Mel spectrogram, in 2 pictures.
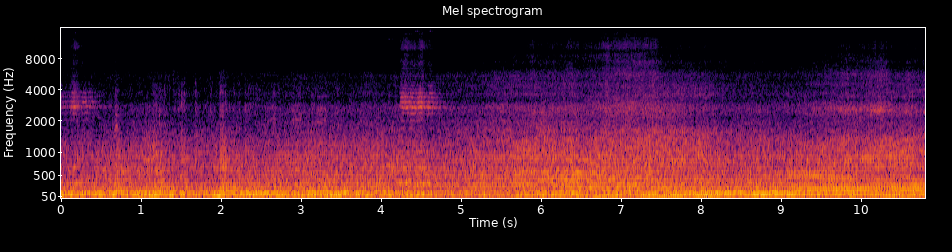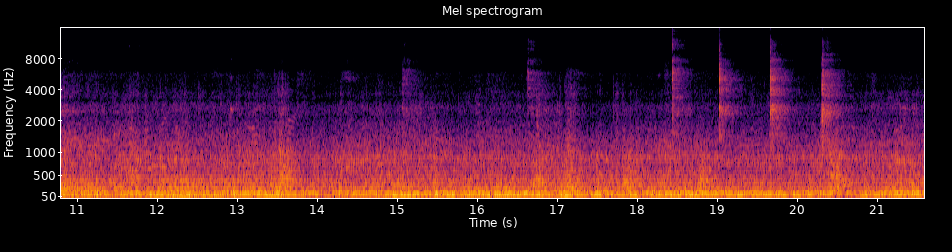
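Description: Steady low engine rumble and road noise of a vehicle driving through street traffic. About ten seconds in a pitched engine note comes and goes briefly, and a few sharp knocks come near the end.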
